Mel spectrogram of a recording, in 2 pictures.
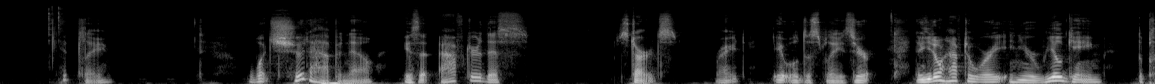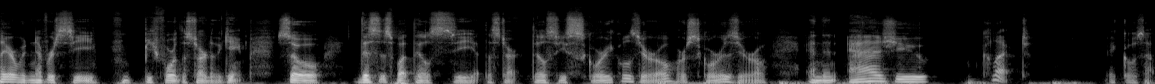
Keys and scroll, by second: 18.1 Down, 18.5 Left, 19.3 Down, 19.4 Right, 20.1 Right, 20.1 Up, 20.3 Left, 21.1 Left, 22.0 Down, 22.2-22.9 Left.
